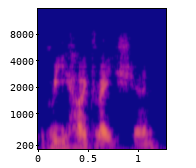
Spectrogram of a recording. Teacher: the English word rehydration carries stress on the third syllable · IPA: /rihaɪˈdreɪʃən/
